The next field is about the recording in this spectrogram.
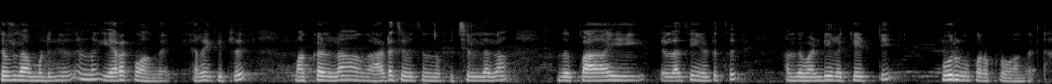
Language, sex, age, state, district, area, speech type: Tamil, female, 60+, Tamil Nadu, Thoothukudi, rural, spontaneous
